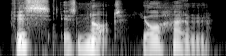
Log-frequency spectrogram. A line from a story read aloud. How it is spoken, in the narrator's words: said Trillian, still keeping her voice calm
